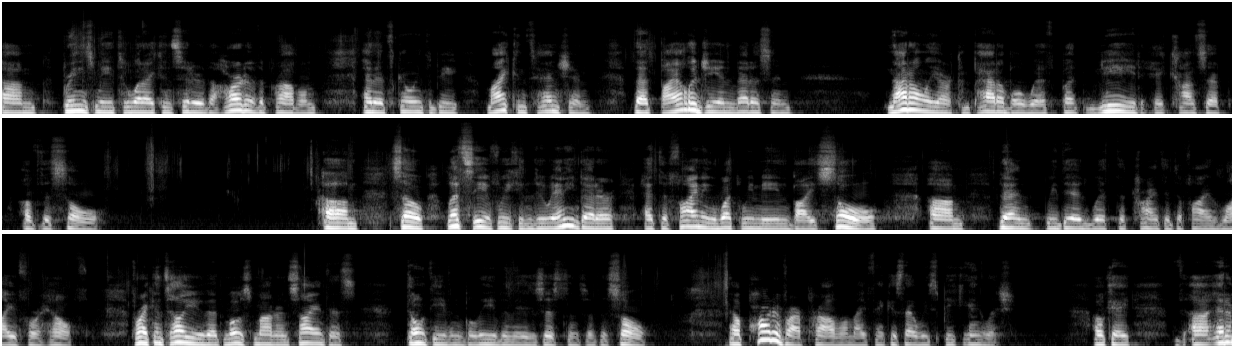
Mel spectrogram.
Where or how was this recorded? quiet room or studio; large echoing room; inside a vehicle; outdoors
large echoing room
